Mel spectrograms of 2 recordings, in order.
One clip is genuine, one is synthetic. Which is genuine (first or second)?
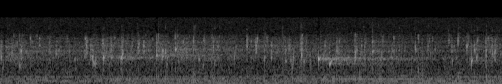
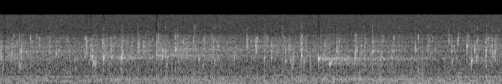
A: first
